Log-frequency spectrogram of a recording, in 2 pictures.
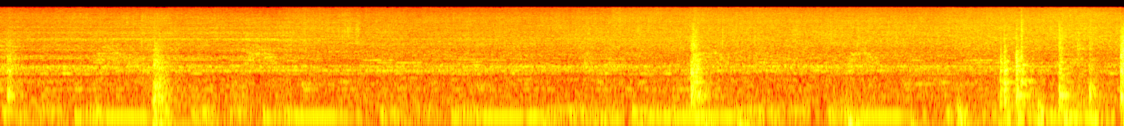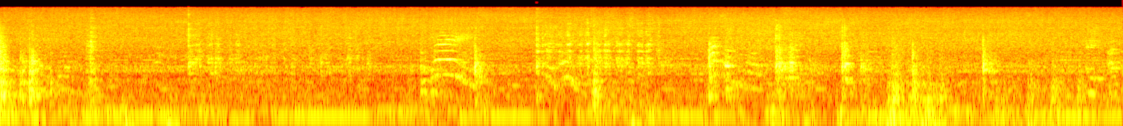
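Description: Steak patties frying in hot oil in a skillet: a steady sizzling hiss. From about halfway in come frequent knocks and clinks as the patties are laid in and a metal spatula works against the pan.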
